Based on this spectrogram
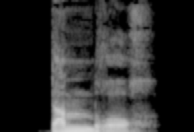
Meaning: dam failure
- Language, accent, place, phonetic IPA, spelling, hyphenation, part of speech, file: German, Germany, Berlin, [ˈdamˌbʁʊx], Dammbruch, Damm‧bruch, noun, De-Dammbruch.ogg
